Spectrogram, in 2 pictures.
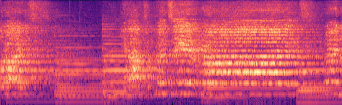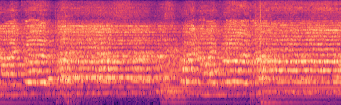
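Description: Girls' choir singing together over an accompaniment whose low bass notes are held and change every second or two.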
